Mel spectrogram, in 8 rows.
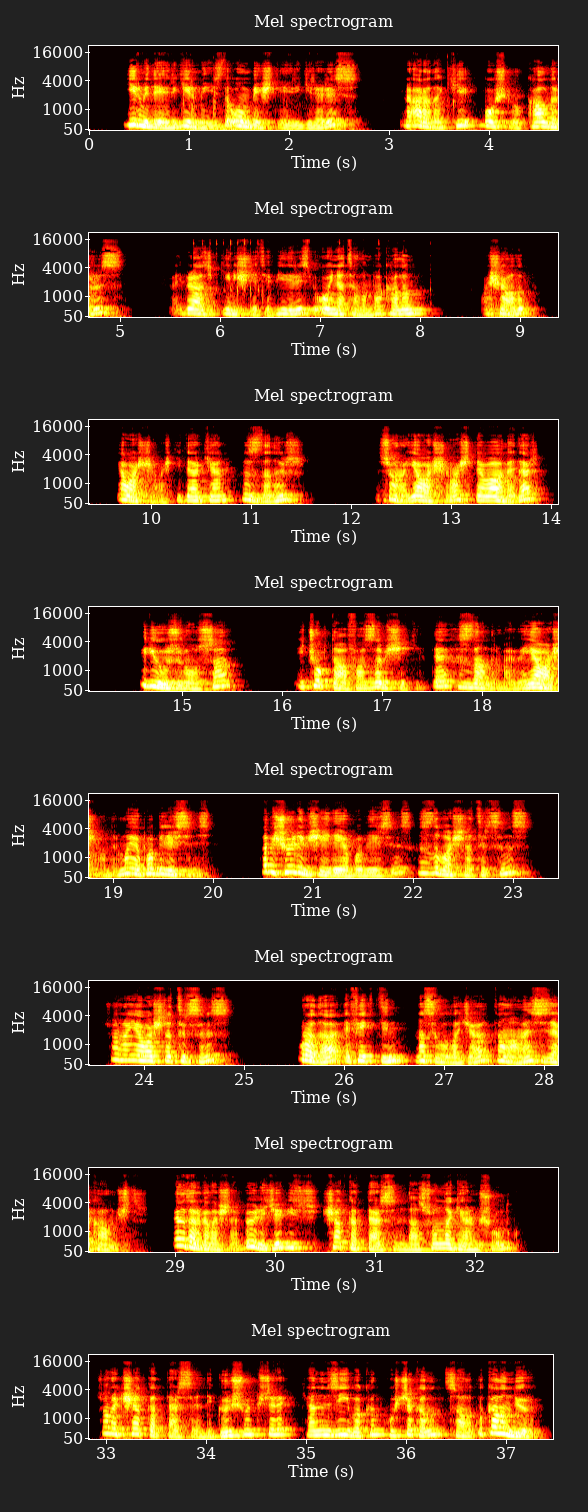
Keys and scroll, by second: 0.1-1.1 typing, 8.3 space.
